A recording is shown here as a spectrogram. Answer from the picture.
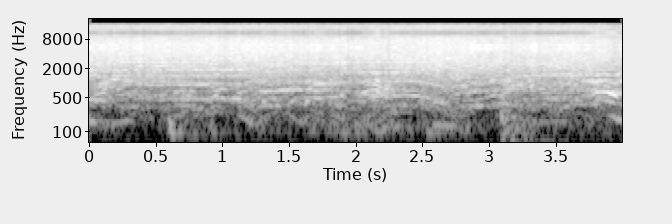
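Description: Several 1/8-scale nitro RC truggies' small glow-fuel two-stroke engines running and revving as they race, in a continuous din, with an announcer's voice mixed in.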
